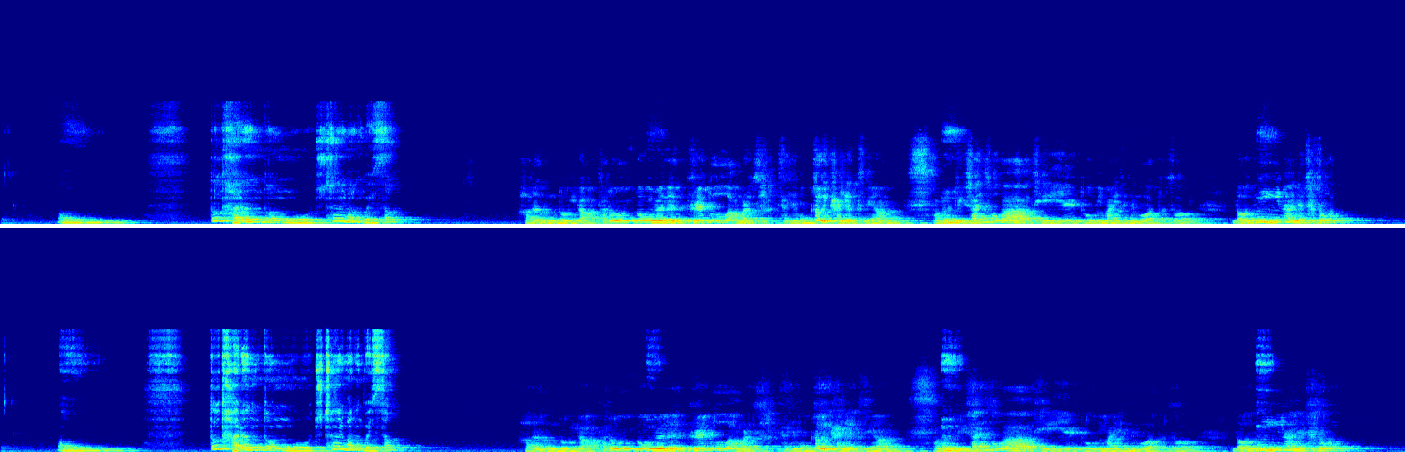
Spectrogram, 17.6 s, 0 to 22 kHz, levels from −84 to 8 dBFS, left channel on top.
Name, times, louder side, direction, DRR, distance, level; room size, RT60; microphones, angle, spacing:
voice 1, 0.7-1.6 2.0-2.1 2.6-4.9 8.1-8.4 11.7-12.1 15.7-16.0, equal, 75° right, 4 dB, 4.8 m, -28 dB
voice 2, 6.5-14.9 15.4-16.6, equal, 75° left, -1 dB, 3.4 m, -28 dB
28.5 x 15.0 x 2.5 m, 0.98 s
head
